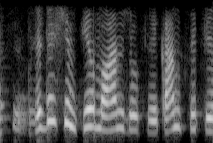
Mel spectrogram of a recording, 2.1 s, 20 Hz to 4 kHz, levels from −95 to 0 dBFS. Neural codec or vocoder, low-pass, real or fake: codec, 16 kHz in and 24 kHz out, 1.1 kbps, FireRedTTS-2 codec; 3.6 kHz; fake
